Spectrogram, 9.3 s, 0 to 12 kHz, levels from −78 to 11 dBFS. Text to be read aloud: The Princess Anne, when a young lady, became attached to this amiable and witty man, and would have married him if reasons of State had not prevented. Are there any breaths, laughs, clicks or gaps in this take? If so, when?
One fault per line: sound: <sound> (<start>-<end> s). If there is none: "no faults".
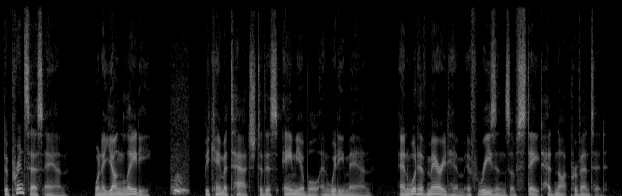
sound: throat clearing (2.5-2.8 s)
